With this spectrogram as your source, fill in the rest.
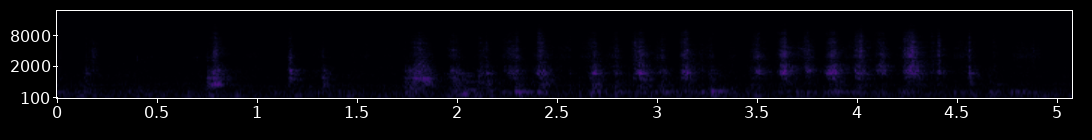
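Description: A pointed wooden stylus scratches a flat A4-size scratch-art card, with a black coating over a colored foil layer, resting on a table. The sound is a quiet, uneven run of short, bright, raspy strokes that cut off quickly.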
